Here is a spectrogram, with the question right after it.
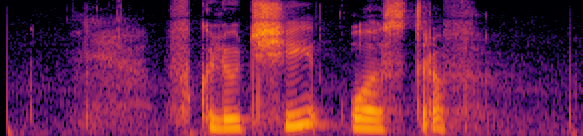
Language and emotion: Russian, neutral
